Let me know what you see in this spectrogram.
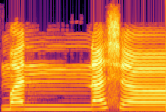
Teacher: نون کو نون کے اندر ادغام کر دیا, مدغم کر دیا, یعنی اس کو اس کے اندر چھپا دیا. وہ 2 نون کیا ہو گئے؟ ایک نون بن گئے.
